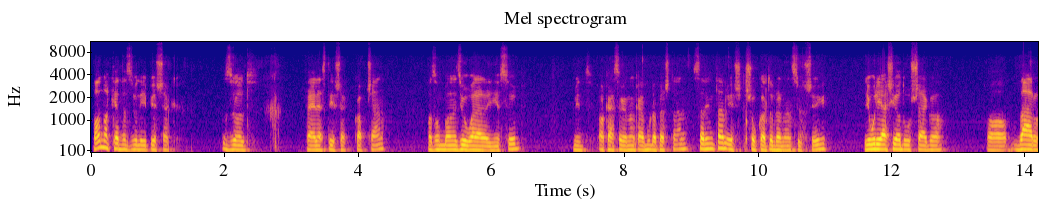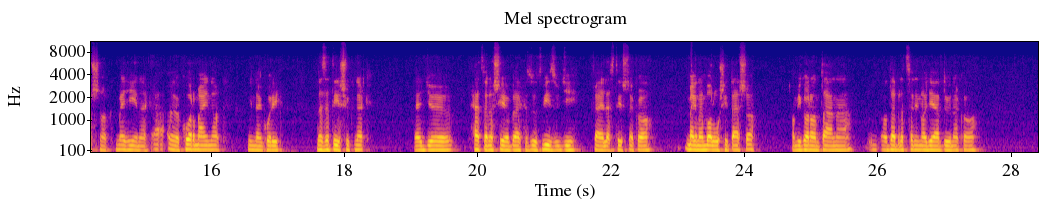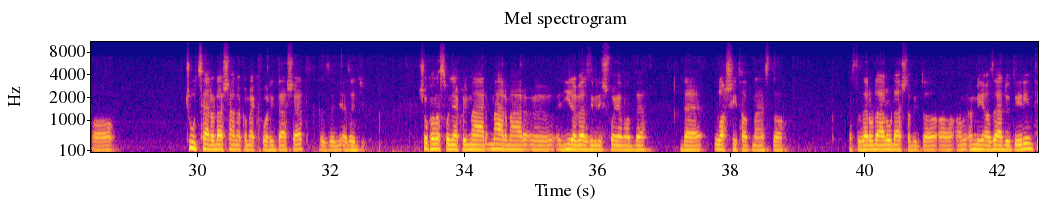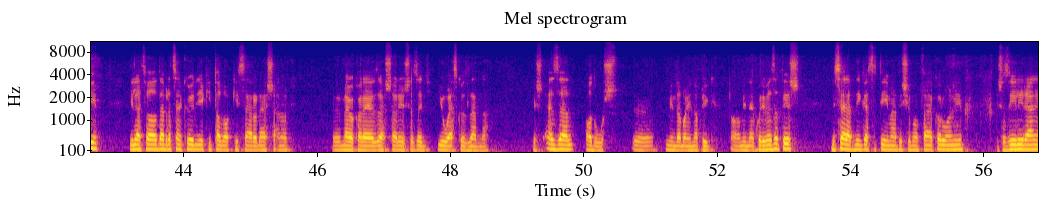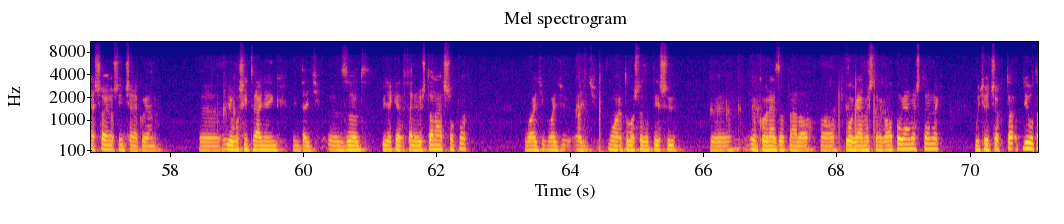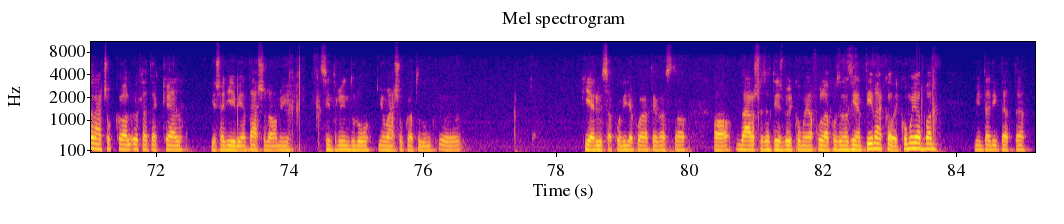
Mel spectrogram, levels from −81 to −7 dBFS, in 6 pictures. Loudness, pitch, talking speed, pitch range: -16 LUFS, 130 Hz, 115 wpm, 125-135 Hz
